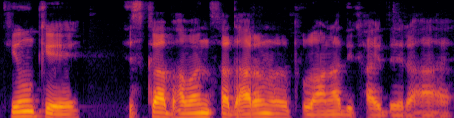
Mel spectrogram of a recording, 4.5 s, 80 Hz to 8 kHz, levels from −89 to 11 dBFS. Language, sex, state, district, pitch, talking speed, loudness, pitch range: Hindi, male, Jharkhand, Ranchi, 95 Hz, 130 wpm, -17 LUFS, 85-105 Hz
